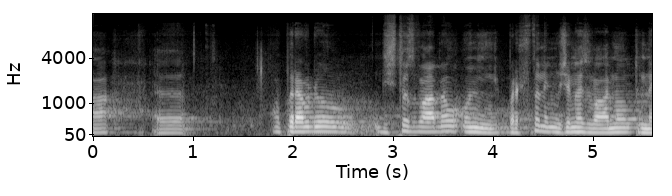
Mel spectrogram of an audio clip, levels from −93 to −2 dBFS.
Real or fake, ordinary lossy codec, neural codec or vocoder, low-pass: fake; Opus, 32 kbps; codec, 32 kHz, 1.9 kbps, SNAC; 14.4 kHz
